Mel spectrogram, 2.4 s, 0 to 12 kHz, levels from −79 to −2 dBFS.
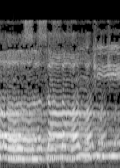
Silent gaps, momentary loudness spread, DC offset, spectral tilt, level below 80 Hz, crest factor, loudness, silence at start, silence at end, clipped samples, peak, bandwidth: none; 6 LU; under 0.1%; -5 dB/octave; -52 dBFS; 12 dB; -13 LUFS; 0 s; 0 s; under 0.1%; 0 dBFS; 8 kHz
